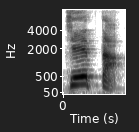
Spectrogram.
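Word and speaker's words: zeta: ওয়াই জেড জেড কে আমরা Italian ভাষাতে বলবো জেতা জেতা সো ভিউয়ার্স আমি কিন্তু বলেছি যে ইতালিয়ান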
